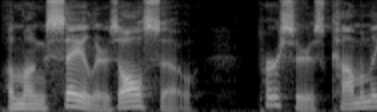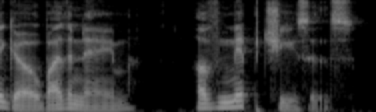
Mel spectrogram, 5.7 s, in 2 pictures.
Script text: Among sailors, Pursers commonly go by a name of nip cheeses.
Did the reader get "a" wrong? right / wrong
wrong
